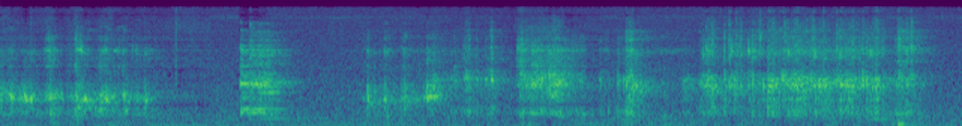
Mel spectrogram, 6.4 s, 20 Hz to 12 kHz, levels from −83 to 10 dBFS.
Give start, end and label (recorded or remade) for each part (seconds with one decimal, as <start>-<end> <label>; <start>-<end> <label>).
0.0-1.4 remade; 1.4-3.4 recorded; 3.4-4.0 remade; 4.0-6.4 recorded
